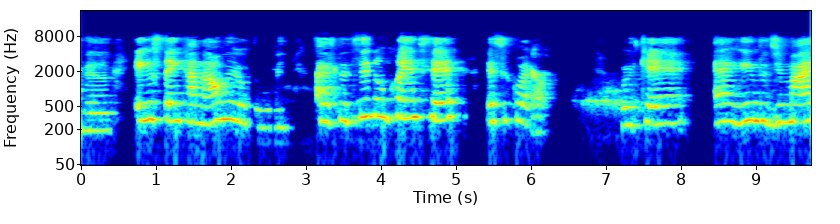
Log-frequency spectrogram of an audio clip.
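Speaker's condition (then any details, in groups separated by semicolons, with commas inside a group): Cerebral palsy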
